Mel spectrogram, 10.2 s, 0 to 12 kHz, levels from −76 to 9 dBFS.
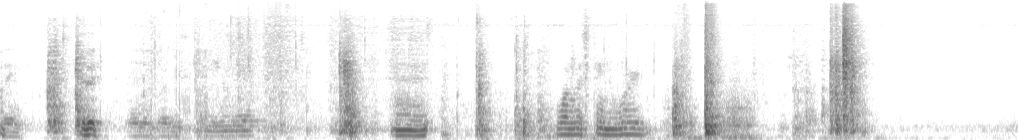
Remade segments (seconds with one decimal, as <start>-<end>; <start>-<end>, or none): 3.6-4.3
